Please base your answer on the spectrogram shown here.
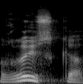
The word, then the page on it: rusca: rusco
